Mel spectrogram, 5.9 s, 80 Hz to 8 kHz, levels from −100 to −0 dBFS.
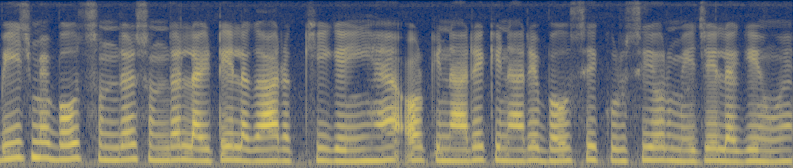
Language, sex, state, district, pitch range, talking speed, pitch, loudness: Hindi, female, Maharashtra, Chandrapur, 205-230 Hz, 210 wpm, 215 Hz, -18 LUFS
